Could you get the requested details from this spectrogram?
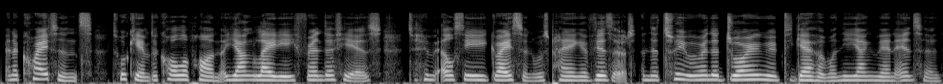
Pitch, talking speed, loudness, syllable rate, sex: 195 Hz, 225 wpm, -18 LUFS, 5.6 syllables/s, female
